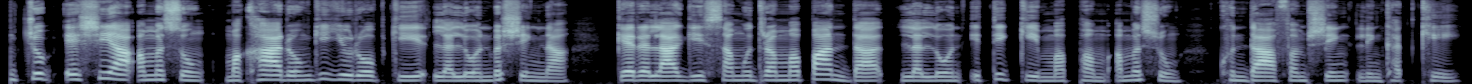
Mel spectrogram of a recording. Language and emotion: Manipuri, neutral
